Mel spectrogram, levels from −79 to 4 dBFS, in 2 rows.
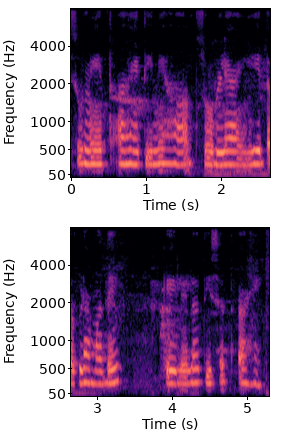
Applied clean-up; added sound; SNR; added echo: none; none; none; none.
